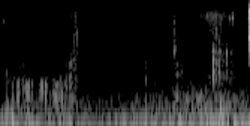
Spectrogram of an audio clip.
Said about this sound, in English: Let me just take me a sip of coffee.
